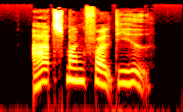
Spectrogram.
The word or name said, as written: artsmangfoldighed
